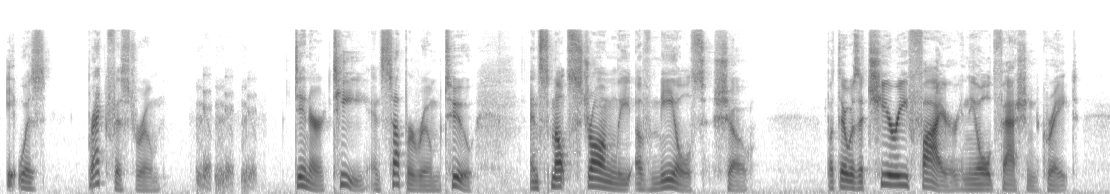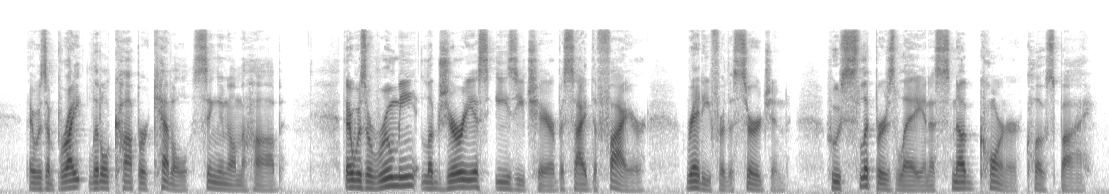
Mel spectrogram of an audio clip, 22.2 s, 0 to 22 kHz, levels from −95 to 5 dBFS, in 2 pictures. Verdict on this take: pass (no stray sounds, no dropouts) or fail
fail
